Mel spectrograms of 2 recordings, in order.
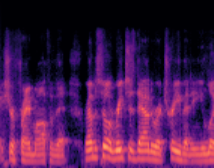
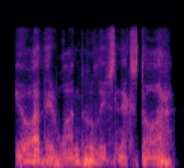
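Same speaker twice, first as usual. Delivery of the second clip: low and gravelly voice; 9 semitones lower, 8 dB quieter than usual. Uncle Reuben walks right up to Ray and speaks, in a low, gravelly voice. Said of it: "speaks in a low, gravelly voice".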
